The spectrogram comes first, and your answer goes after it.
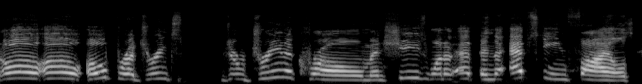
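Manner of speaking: high, sneering mock voice; mocking conspiracy theorists. Host mocking QAnon fans in a high, sneering voice. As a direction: parody the believers as gullible. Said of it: "All these QAnon morons".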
